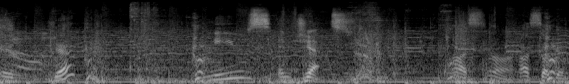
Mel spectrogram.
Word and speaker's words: Jehtt: Neves and Jehtt. I suck at names. We're going to go with Jehtt. That H is silent.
